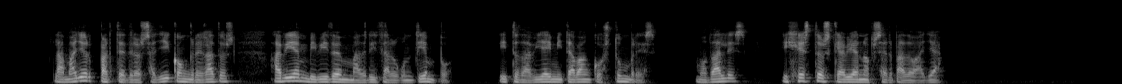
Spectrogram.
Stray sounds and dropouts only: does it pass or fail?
pass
